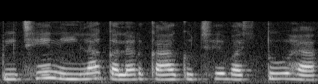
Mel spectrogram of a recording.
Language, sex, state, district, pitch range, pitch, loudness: Hindi, male, Bihar, West Champaran, 230-260 Hz, 235 Hz, -15 LUFS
